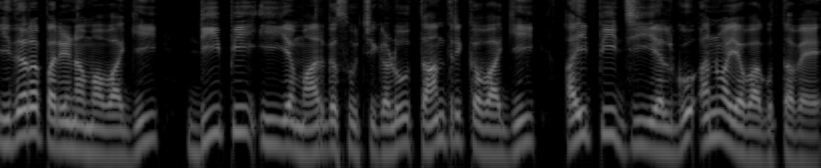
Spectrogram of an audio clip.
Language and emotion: Kannada, neutral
